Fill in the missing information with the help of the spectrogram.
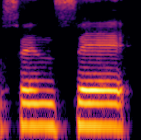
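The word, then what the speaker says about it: せんせい: y como podrán escuchar, yo leo sensei una E larga al final. La I, a pesar de que esté escrita en romaji, no la pronuncio, porque esta I que veo yo aquí está básicamente como indicador para recordarme que la E anterior se lee larga.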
